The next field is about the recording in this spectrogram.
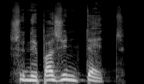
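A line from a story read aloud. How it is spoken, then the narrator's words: Growled. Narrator (French): gronda Rodin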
